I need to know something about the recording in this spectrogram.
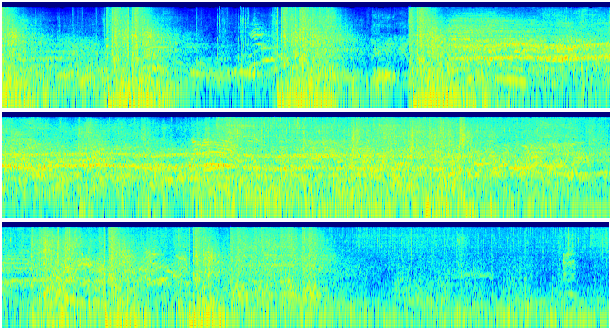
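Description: Shotgun blasts go off in rapid bursts.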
